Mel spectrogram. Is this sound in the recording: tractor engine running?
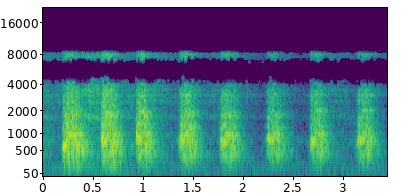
no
